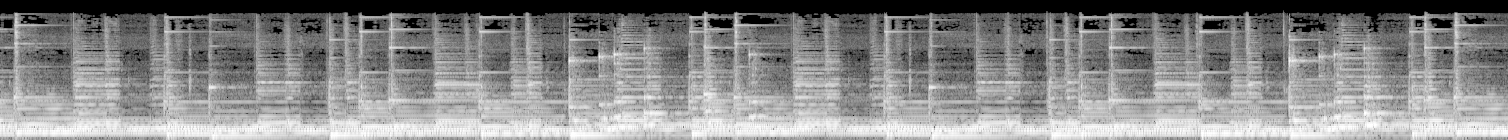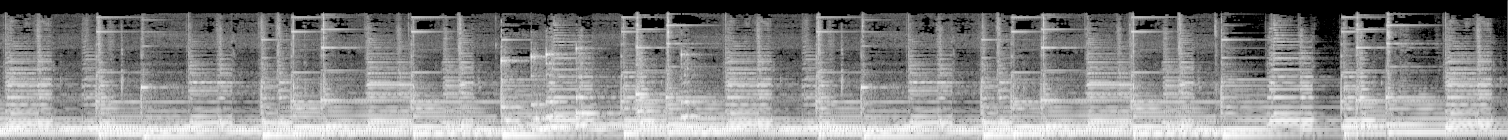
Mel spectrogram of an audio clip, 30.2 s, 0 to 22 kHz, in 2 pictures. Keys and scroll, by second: 0.6 ctrl+z.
